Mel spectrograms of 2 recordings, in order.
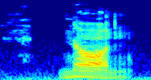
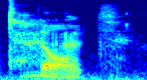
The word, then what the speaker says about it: Nantes: Nantes. Nantes. So in Afrikaans, it's like saying good evening. That's the Afrikaans word for good evening. Nantes, goeienaand. See, good evening. Anyway, okay, Nantes.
